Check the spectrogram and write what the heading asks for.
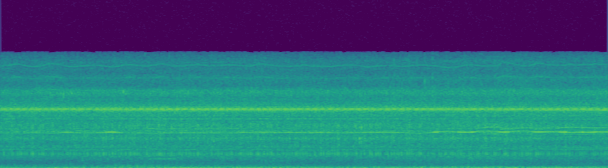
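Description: Steady buzz of a multirotor drone's propellers and motors, with a thin high whine, heard from the drone's own microphone over a low rumble.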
